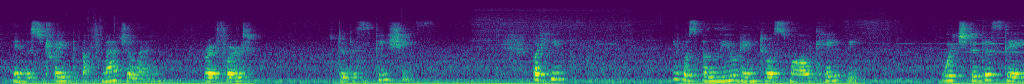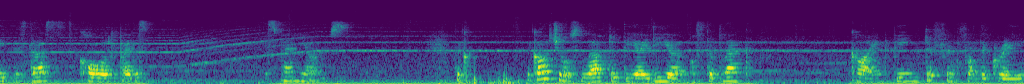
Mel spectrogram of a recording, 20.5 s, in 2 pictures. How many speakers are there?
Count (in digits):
1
